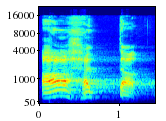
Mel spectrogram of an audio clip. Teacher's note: آہتا، دیکھیں یہاں پر دال اور تا دونوں مشدد حرف ہے، تو دال ساکن حرف ہے، تا مشدد حرف ہے، تو دال جو ہے وہ تا کے ساتھ مدغم ہو جائے گا، دال تا کے ساتھ مدغم ہو جائے گا، یعنی دال کو نہیں پڑھنا ہے، تا کو پڑھنا ہے، یہ ہا کو تا سے ملا کر پڑھیں گے۔ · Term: ادغام متجانسین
